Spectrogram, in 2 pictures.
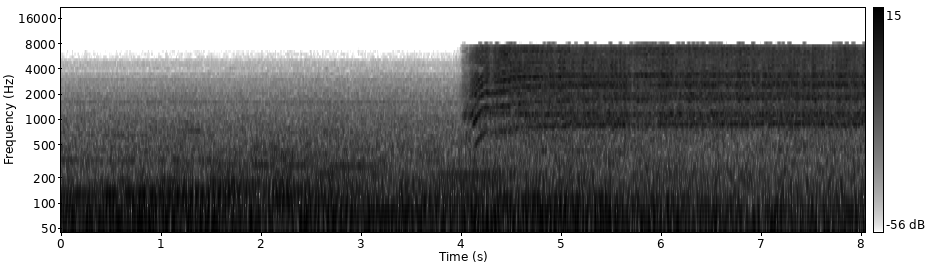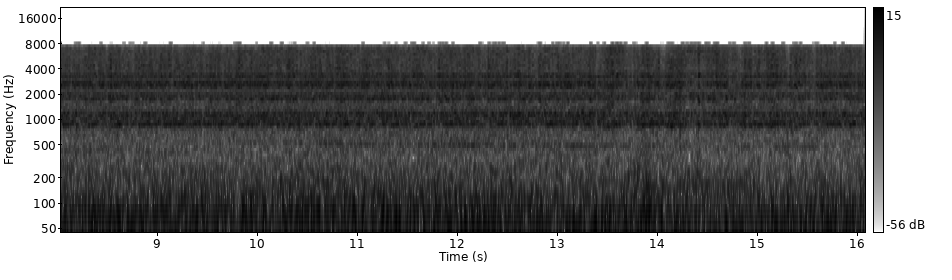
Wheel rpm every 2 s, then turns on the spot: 0, 20, 200, 230, 230, 230, 230, 230.
none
